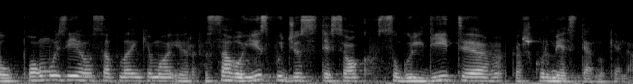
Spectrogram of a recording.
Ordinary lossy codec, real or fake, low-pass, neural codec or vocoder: Opus, 32 kbps; real; 9.9 kHz; none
